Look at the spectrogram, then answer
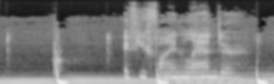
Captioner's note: long pause. The Geiger tick slows, almost like a heartbeat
